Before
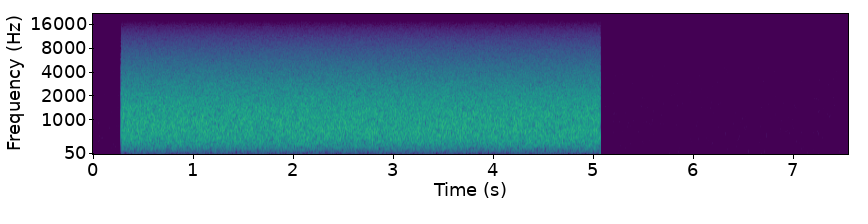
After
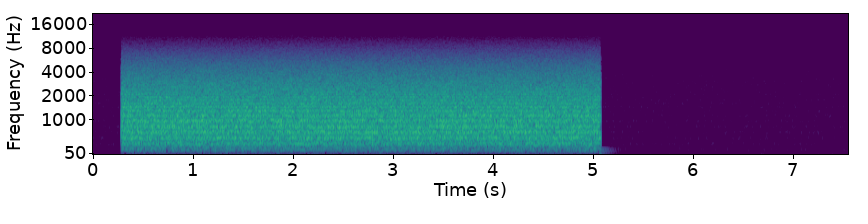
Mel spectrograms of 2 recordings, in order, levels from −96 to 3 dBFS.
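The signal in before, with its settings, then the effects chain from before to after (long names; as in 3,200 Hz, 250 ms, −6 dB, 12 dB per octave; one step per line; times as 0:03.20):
band-limited noise 440–1,400 Hz, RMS −30 dBFS 4.79 s
low-pass filter 4,900 Hz 12 dB per octave
mains-hum notches 60/120/180 Hz
comb filter 6.2 ms, depth 51%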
